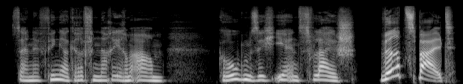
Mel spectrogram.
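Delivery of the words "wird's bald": high, loud burst; impatient bark. Acted. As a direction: bark at them to hurry. Er drängt drohend. (ungeduldig angeschrien)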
